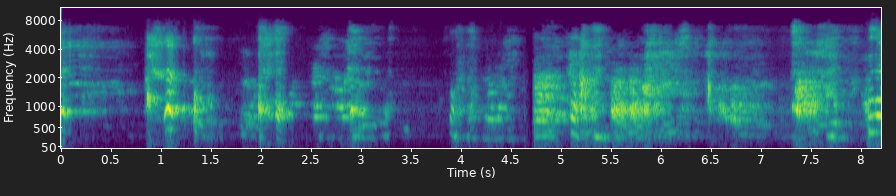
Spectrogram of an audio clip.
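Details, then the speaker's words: Cough in a boy in respiratory distress: cough with difficult breathing, reduced feeding, sleeplessness through the night, dullness and irritability. "So what we are seeing is cough with difficulty in breathing and feeding reduced. He did not sleep whole night, dullness, and there is some agitation, that means irritability"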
